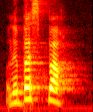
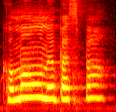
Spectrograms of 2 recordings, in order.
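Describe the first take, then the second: First: Loud, rude refusal; rough soldier's refusal, punched out loud; rude, gruff order. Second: High, loud cry of alarm; startled, raised-pitch protest; frightened. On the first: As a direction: bar the way with a loud, curt command. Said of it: "d'une voix rude". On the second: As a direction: recoil in alarm at being refused. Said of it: "reculant effrayée". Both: A narrator's reading.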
